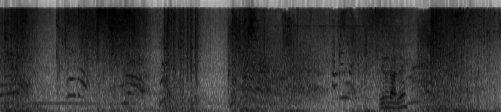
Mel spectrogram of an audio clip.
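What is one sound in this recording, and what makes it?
Blows land in a video game fight.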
